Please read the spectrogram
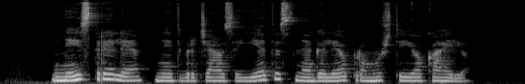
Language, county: Lithuanian, Klaipėda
